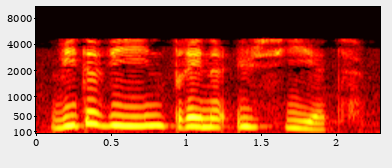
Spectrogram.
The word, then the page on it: wie seht d'r Win drii: Bas-Rhin; Herrlisheim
